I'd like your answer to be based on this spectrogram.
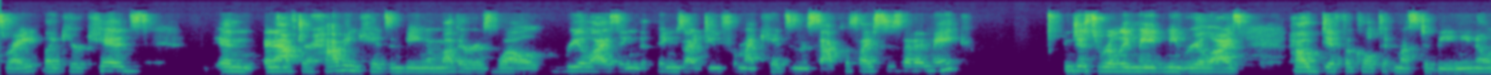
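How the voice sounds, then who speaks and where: A middle-aged woman from Romania, a podcast guest telling her story in a reflective, measured way. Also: fairly low pitch, echoey room. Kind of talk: interview conversation.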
